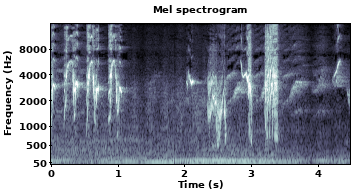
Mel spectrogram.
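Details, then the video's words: Black-winged myna, a young male in 'ngeroll' rolling song meant for training other birds: three quick whistled notes, then rasping harsh bursts and a final rising whistle. "Jalak Pito Jantan Muda Gacor Ngeroll"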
